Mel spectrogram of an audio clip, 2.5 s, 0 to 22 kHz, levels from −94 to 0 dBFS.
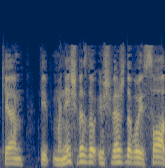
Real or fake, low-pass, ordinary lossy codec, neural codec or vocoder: real; 7.2 kHz; AAC, 32 kbps; none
